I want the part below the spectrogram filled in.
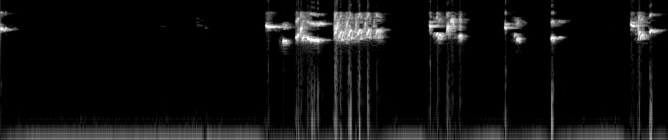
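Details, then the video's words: Babors forest goldfinch in Algeria: after quiet, a harsh buzzy twittering burst and several short high chirped phrases follow at intervals. "canto jilguero argelia"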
